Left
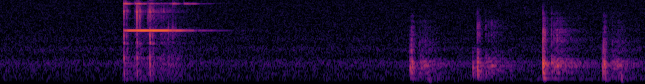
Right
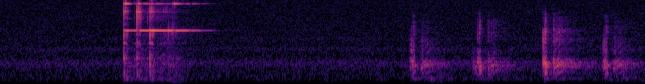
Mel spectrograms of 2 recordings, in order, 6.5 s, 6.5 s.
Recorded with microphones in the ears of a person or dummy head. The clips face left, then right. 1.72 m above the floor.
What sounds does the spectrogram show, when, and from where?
1.2 s a bicycle bell: centre (ahead or behind), 2 m
4.1 s footsteps: 60° left (ahead or behind), 7 m; by 6.3 s 70° left (ahead or behind), 6 m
